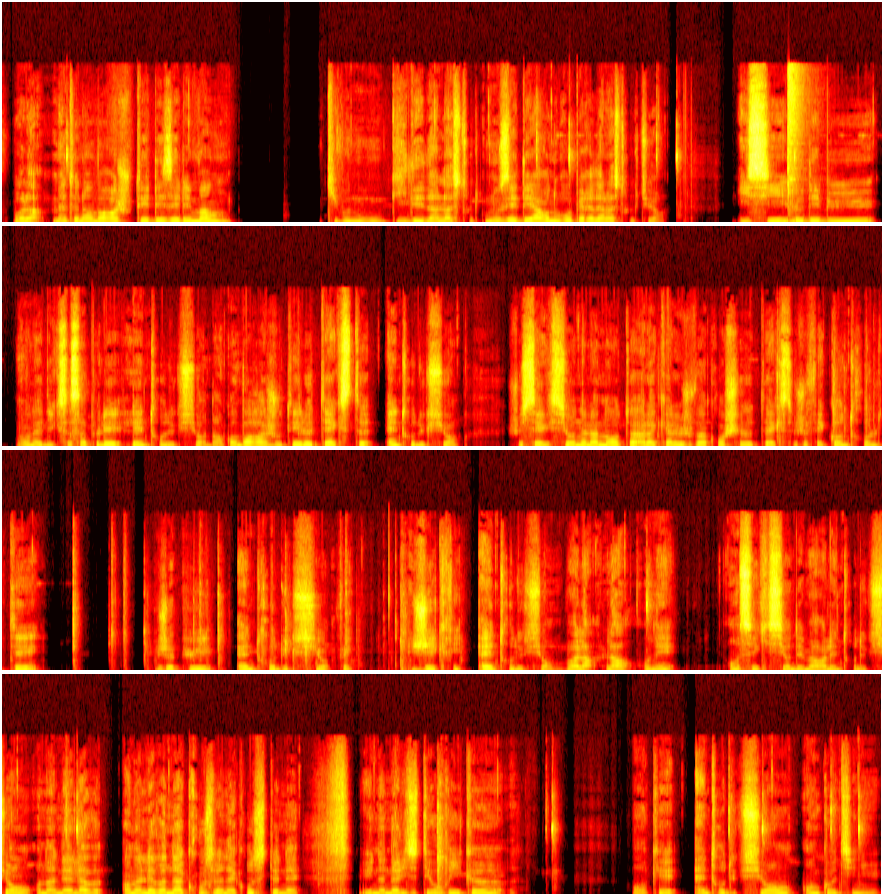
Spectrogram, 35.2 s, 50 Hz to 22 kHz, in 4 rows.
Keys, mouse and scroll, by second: 0.0 click, 5.3 click, 6.5 click, 7.8 click, 17.1 ctrl+t, 18.4-22.1 typing, 22.4 Escape, 24.0 click, 27.0 click, 30.8 Delete, 31.8 click, 33.6 click, 34.7 click.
